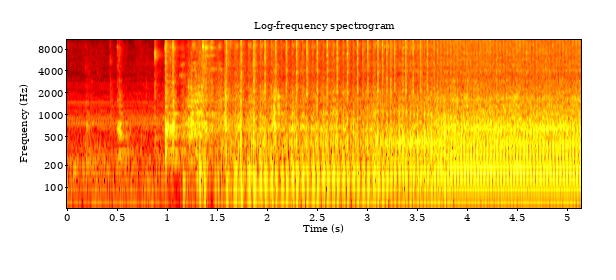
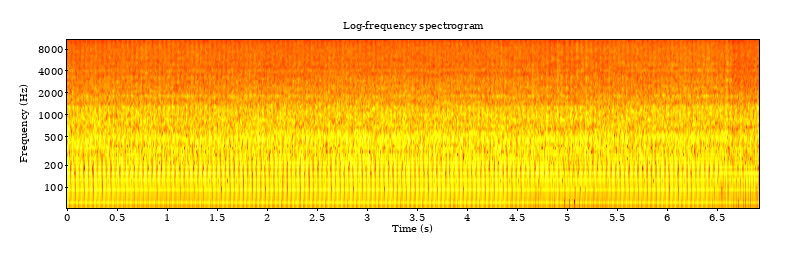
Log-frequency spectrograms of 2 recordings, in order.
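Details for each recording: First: Hard-starting power washer reassembled with governor spring and linkage, fuel of unknown age, choke and fuel on, air filter off: a few pulls and clattery catches, then it fires and runs steady and even; normal start and run. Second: Husqvarna small engine after a carb clean and new head gaskets, still smoking heavily and only starting with fuel pumped in. Runs with a rough, fast beat, then sputters and dies within seconds. Burning lots of oil; cause unknown.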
